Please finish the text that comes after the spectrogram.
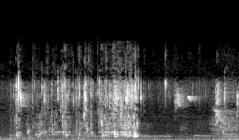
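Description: Water is poured over grated raw potato to rinse it, a soft splashing trickle that runs unevenly for a few seconds, fairly quiet and close, with no talking.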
